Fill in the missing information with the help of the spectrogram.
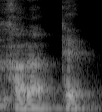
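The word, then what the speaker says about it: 空手: But in Japanese, T is always clearly pronounced as T. Okay, and also a. There's no none of them. None of these vowels has stress. Karate. These each vowel should have the same stress.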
